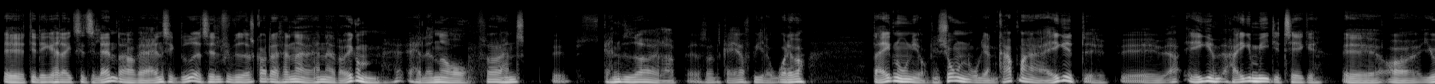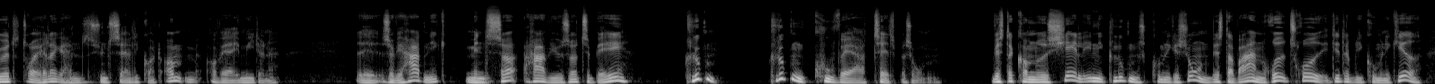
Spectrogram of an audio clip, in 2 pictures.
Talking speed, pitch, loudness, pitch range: 230 wpm, 110 Hz, -24 LUFS, 95-135 Hz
